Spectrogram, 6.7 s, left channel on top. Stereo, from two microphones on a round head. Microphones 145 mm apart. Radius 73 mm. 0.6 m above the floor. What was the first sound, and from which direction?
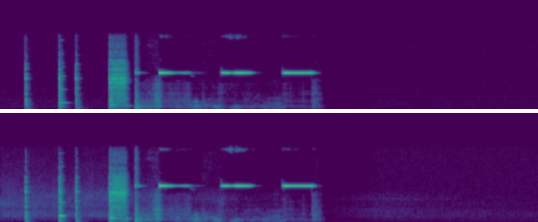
A hiss, 40° left (ahead or behind).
